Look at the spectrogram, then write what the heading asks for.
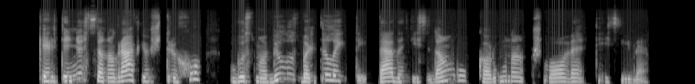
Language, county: Lithuanian, Panevėžys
